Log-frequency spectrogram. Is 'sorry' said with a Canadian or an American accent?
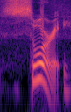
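Canadian. It is said with a Canadian accent.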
